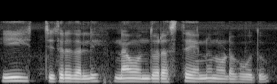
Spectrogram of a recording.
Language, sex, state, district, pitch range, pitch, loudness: Kannada, male, Karnataka, Koppal, 135-150 Hz, 145 Hz, -16 LUFS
